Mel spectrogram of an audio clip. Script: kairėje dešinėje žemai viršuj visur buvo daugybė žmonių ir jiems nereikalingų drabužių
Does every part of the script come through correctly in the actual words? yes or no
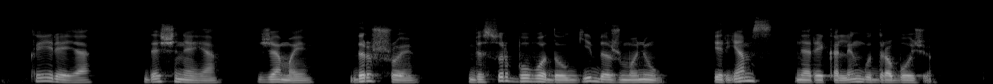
yes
